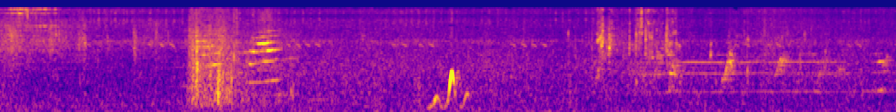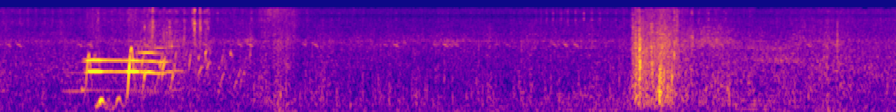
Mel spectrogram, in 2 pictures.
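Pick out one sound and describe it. Wings whoosh with bursts of rushing air during a glide.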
